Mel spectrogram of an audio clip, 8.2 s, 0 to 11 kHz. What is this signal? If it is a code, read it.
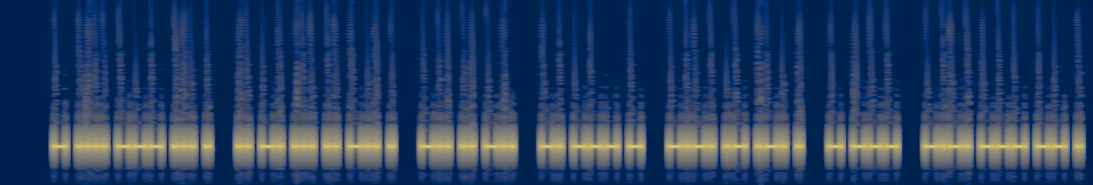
Morse code, heard as a keyed tone, about 40 wpm, 700 Hz. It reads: THOSE INSIDE DID NOT CARE TO COME
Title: Sentences from Top 1000 Words - Review Part 6 - 40wpm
